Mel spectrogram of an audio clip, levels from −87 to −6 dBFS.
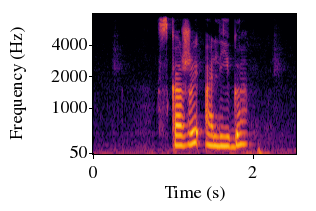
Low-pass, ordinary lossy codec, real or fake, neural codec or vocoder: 7.2 kHz; none; real; none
